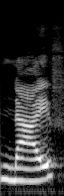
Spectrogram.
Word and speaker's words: knife: silent in the word knife we write it with k n but k is silent the word gnome we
